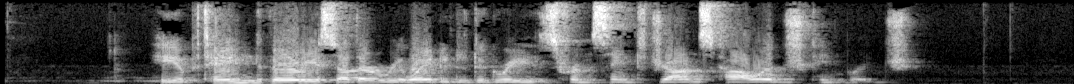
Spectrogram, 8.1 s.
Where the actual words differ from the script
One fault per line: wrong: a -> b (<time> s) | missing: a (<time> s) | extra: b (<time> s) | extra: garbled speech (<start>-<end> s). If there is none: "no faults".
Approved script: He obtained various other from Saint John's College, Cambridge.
extra: related degrees (2.9 s)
